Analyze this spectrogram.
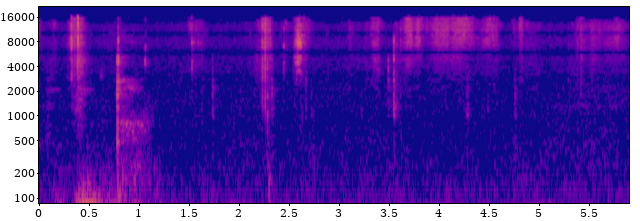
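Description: Fingers rustle faintly against knitted fabric.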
